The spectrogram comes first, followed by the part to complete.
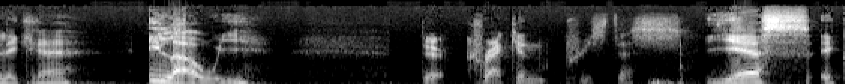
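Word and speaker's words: Illaoi: La façon dont il faut prononcer le nom, c'est il a Ioui. Ça fait du sens mais vous pouvez l'avoir à l'écran. Iloui de cracken priestess.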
